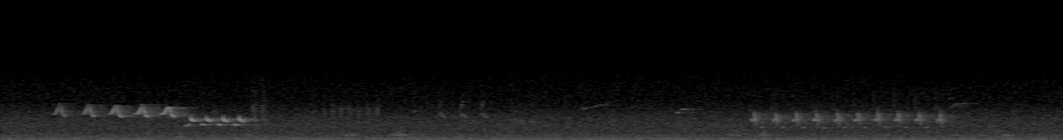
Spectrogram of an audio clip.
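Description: A songbird singing two phrases: a quick run of about five down-slurred notes, then three lower notes. After a pause of several seconds comes a longer, even series of about nine rapid repeated notes, over faint steady hiss.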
